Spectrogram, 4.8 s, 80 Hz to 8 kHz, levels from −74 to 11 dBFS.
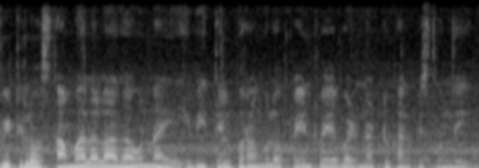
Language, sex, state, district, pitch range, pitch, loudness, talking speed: Telugu, male, Telangana, Mahabubabad, 125-140 Hz, 135 Hz, -16 LUFS, 125 wpm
